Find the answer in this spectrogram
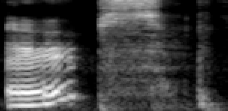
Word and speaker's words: herbs: these little gizmos little herbs or as as our American cousins would say herbs we have an H in front of the pronunciation for us let me say herbs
